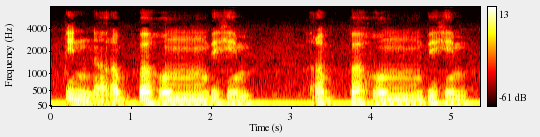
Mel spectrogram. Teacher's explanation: اخفاء شفوی کی مشق کرتے ہیں۔ میم ساکن کے بعد اگر با آئے تو غنہ کے ساتھ اخفا ہوگا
